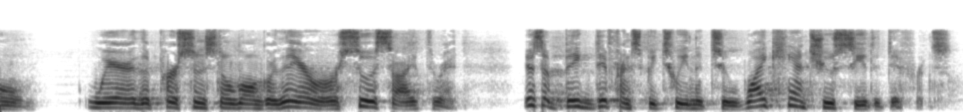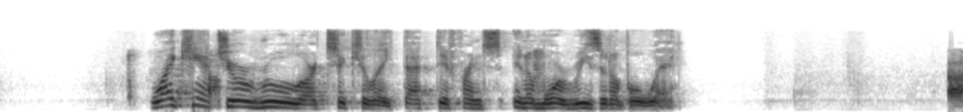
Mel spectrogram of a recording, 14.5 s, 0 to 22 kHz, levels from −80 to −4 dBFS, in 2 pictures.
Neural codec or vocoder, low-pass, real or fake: none; 7.2 kHz; real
